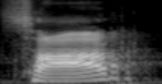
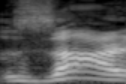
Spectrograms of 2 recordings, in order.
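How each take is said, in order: First: The word begins with a ts sound. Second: The word begins with a plain z sound. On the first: The speaker calls it right. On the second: The speaker calls it wrong.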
